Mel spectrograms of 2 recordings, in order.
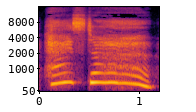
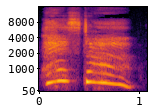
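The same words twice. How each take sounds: First: Throat-hurting high shout; boy shouting after the vanished girl. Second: High desperate shout; boy shouting for the girl a second time; shouting again. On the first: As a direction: call her name as loud as you can. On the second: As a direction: call out into the dark once more. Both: A narrator's reading. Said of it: "he shouted, so loud it hurt his throat".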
